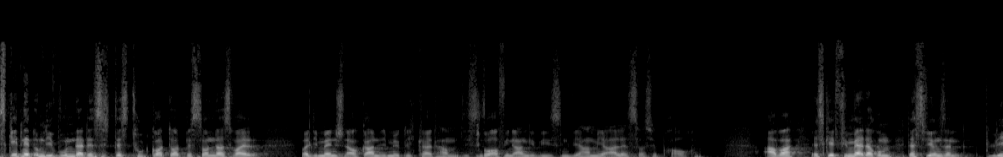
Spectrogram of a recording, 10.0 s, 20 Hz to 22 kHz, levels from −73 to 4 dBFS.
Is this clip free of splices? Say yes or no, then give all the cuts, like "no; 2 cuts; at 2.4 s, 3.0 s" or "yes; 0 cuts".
no; 1 cut; at 4.8 s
